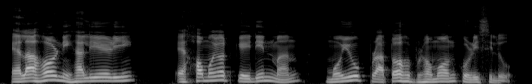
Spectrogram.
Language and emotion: Assamese, neutral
